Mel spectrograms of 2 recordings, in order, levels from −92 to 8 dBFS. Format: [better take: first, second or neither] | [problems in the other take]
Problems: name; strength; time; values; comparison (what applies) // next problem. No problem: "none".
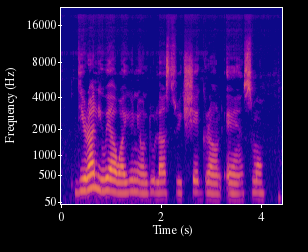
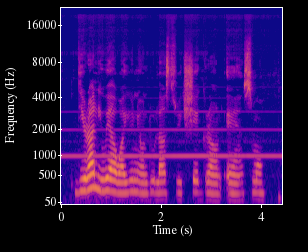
first | background sound (Wind instrument, woodwind instrument); 18 dB below the speech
